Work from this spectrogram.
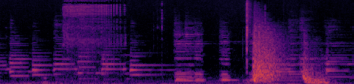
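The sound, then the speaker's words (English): A revolver loaded with a single bullet has its cylinder spun and its hammer cocked. Rapid mechanical ratcheting clicks are followed by two louder, harsher metallic bursts near the end. “One bullet in chamber. Spin cylinder. Cock the gun. Haul the gun to your head and pull the trigger.”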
